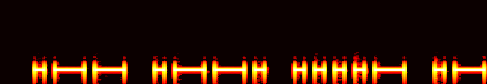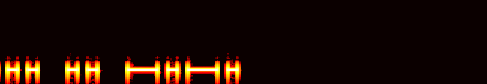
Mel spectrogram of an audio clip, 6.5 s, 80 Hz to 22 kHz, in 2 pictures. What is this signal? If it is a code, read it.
Morse code, heard as a keyed tone, about 18 wpm, 700 Hz. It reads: WP4LIC
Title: Speed Racing - USA 2x3 Call Signs 15wpm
